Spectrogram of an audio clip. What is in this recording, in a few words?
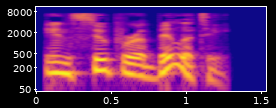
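"insuperability", British English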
